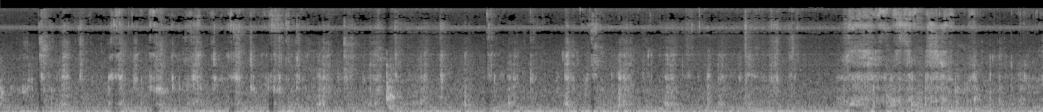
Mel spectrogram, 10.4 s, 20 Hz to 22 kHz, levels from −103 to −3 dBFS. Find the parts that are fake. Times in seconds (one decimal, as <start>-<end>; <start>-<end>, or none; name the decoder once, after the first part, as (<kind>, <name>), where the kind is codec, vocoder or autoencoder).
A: 3.5-4.5 (autoencoder, DAC-VAE); 6.6-8.5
